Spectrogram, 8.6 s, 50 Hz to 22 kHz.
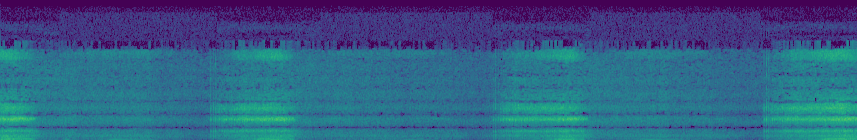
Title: Sleeping and snoring with breathing and visible pulse 2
